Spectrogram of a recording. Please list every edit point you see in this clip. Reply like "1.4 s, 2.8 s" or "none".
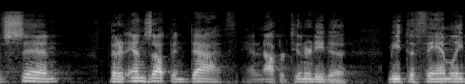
2.3 s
